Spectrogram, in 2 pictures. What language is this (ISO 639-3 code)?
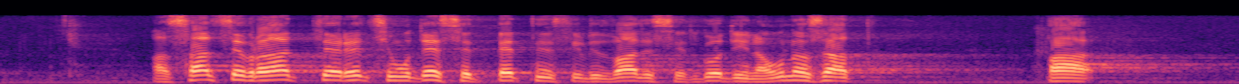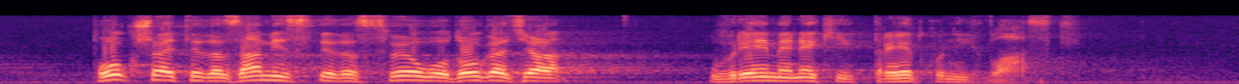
srp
